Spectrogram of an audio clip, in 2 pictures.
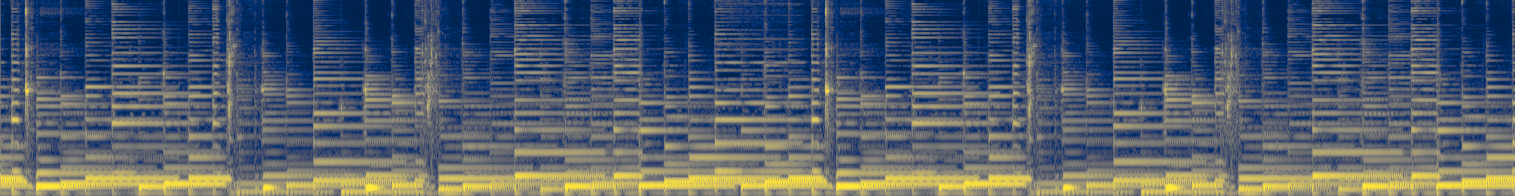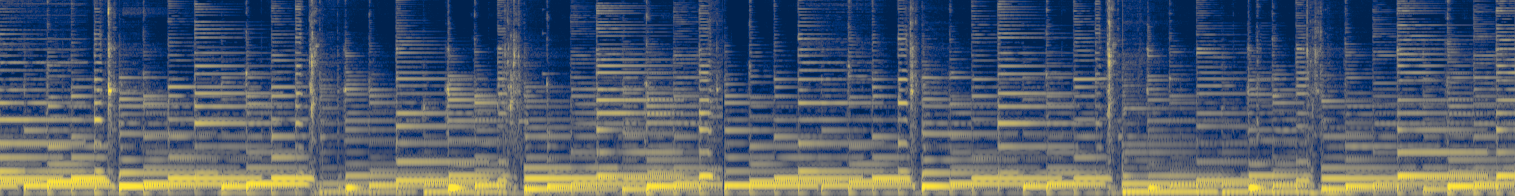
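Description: Background music: acoustic guitar picking and strumming in a steady, repeating pattern.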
